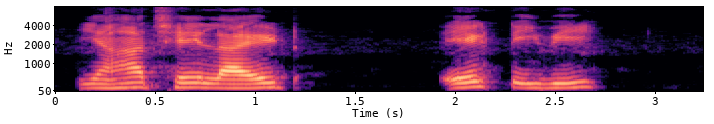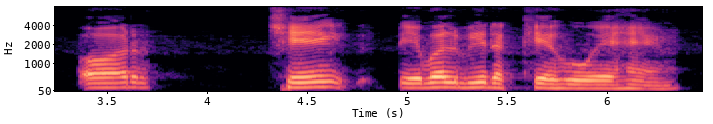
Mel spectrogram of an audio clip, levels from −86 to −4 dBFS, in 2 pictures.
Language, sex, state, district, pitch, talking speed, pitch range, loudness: Hindi, male, Gujarat, Valsad, 165 Hz, 110 wpm, 150-175 Hz, -19 LUFS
